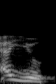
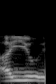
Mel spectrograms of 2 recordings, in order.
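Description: First: The word starts with an h sound. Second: The word starts directly with a vowel. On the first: The speaker calls it right. "it's Ya Ha, Hayyu" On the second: The speaker calls it wrong. "It's not Ya Ayyu"

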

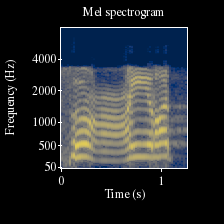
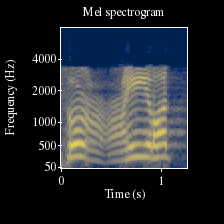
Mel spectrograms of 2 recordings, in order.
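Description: The two takes are said the same way.

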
